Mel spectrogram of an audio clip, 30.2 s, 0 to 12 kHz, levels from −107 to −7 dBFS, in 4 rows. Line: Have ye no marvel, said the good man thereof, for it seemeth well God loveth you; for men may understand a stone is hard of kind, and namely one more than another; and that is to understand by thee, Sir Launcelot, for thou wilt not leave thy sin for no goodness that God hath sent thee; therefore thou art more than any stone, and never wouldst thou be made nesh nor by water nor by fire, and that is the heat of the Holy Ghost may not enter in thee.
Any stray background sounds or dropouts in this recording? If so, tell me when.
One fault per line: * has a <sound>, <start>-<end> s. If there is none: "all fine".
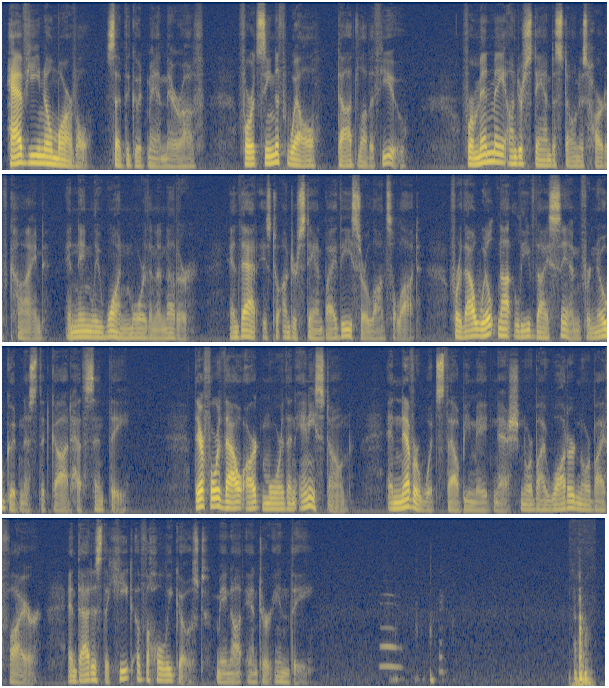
* has a laugh, 27.4-28.4 s
* has a tap, 29.8-30.1 s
